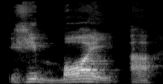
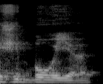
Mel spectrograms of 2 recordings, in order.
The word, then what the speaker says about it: jiboia: Então não é jiboia, é jiboia. O O fica, né, o seu lábio forma um arco maior para pronunciar essa palavra.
